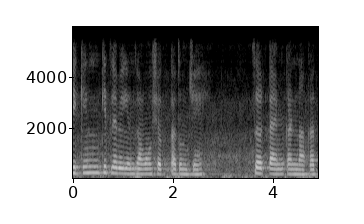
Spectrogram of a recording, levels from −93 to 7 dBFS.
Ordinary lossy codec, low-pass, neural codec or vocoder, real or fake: none; 5.4 kHz; codec, 24 kHz, 6 kbps, HILCodec; fake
